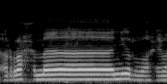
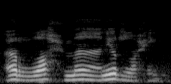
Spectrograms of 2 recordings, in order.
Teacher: tidak boleh lebih madnya dari 2 harakat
